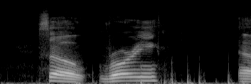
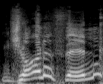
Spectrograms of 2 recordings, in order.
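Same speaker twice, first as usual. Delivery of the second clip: high, loud questioning call; confused bellhop; 8 semitones higher, 8 dB louder than usual. Retold or imitated. Bellhop calls for the guest in a sleeping couple's room, high questioning call. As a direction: call out the name as a lost bellhop, half laughing. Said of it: "and this bellhop's".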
